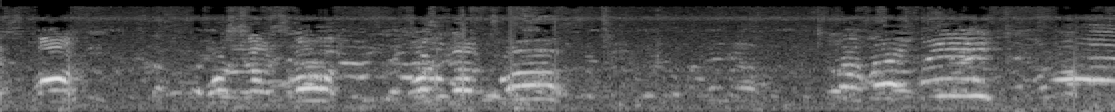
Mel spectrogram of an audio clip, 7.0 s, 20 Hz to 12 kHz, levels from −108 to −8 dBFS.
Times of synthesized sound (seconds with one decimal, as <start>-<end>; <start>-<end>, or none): 2.0-5.3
